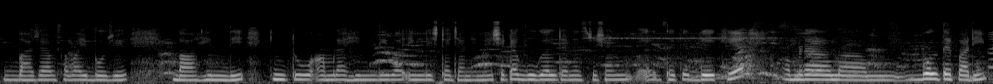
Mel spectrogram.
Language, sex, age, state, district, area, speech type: Bengali, female, 18-30, West Bengal, Darjeeling, urban, spontaneous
